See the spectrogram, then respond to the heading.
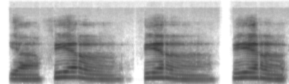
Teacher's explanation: naber itu sedikit meninggikan intonasi kayak ya fir vir fir fir itu ketika bertasydid itu huruf-huruf ketika bertasydid dibaca naber sedikit intonasinya di ee naikin kecuali huruf qalqalah sama huruf ghunah.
